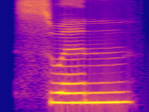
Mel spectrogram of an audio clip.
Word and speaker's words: 孙: It is pronounced in the first tone. Repeat after me. Sun, Sun, Sun.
